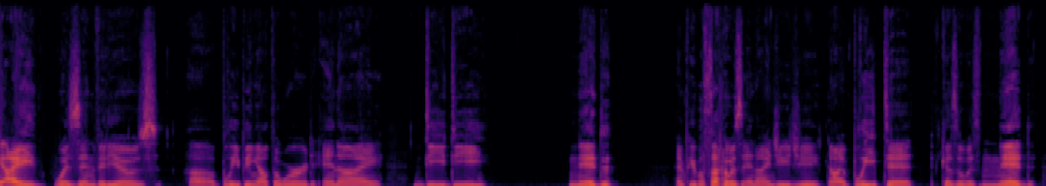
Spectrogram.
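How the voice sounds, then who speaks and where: A man talking casually on his video channel, rambling with lots of fillers and jumping into loud mocking voices when he quotes people. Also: mid-range voice, smooth, no echo, clean studio sound. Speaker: YouTuber. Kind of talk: casual monologue.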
